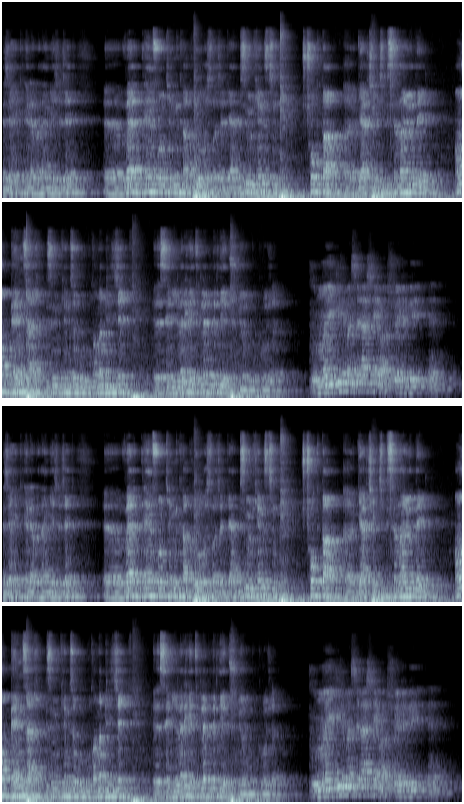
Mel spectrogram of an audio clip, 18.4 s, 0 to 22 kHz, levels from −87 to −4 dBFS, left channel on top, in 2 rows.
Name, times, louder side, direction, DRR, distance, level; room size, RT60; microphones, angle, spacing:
voice 1, 0.0-1.7 2.0-5.7 6.0-8.5 9.0-11.8 12.2-14.7, right 1 dB, 35° right, -2 dB, 0.5 m, -32 dB
sound 1, 3.3-14.5, equal, 15° left, 0.6 m, -34 dB
voice 2, 15.3-17.8, equal, 50° right, -8 dB, 1.3 m, -34 dB
4.2 x 2.2 x 2.4 m, 1.3 s
head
